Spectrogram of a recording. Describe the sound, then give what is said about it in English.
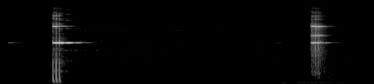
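Two bright glass clinks, like drinking glasses touched together in a toast over a Zoom call, sound about two and a half seconds apart, each ringing briefly with a high shimmer in otherwise quiet surroundings. “So uh, allow us to cheers.”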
